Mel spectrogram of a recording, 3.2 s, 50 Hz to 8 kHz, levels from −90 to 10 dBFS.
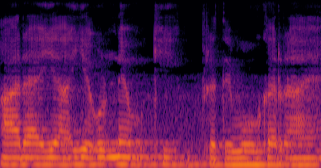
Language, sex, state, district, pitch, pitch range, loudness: Hindi, male, Bihar, Araria, 120 Hz, 120-125 Hz, -24 LUFS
